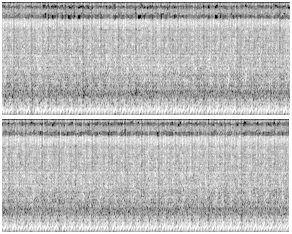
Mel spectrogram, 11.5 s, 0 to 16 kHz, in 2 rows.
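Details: 1980 Chevy K30 squarebody, TH350 automatic after fluid, filter and pan gasket service plus a fluid top-up: steady even idle rumble, no knocks or slipping; the transmission tries to go in drive and reverse.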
